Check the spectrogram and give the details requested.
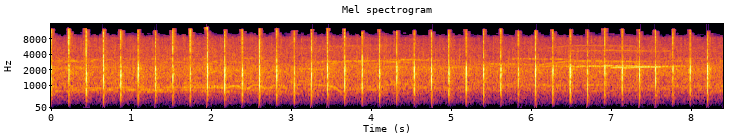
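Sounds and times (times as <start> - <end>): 
hands clapping: 0.0 - 8.3.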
